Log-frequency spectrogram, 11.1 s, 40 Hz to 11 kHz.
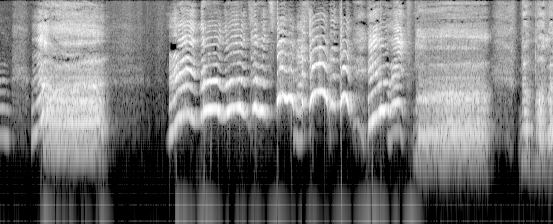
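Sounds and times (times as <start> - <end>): man's harsh raspy scream: 0.6 - 2.2, 5.5 - 9.9.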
